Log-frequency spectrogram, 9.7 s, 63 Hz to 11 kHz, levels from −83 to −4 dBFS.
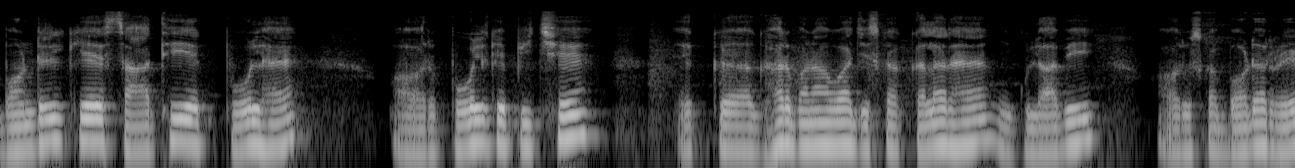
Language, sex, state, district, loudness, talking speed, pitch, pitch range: Hindi, male, Jharkhand, Sahebganj, -33 LUFS, 155 wpm, 125 Hz, 115-140 Hz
